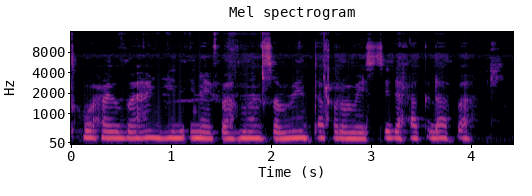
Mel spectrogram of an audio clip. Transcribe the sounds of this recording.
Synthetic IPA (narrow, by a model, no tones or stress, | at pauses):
d̪kʰʊwɑħɑjʊbaːɦɐnjɪɦiːnʔɪnɛjfɐhmaːnsɐmɛjnt̪ʰɐkʊɾʊmɛjst̪ɪðɐħɑɡɗaːfɐh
